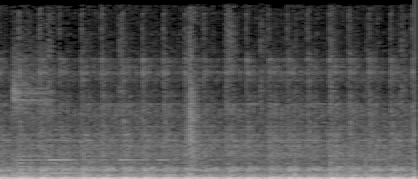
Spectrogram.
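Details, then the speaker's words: Yamaha Vega R motorcycle in first gear with the brake held, after the worn one-way clutch set was replaced. A steady, even, low engine beat; the earlier whirring friction noise from the clutch housing is gone. "dengarkan untuk suara werwernya di bagian bak kopling sudah hilang"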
